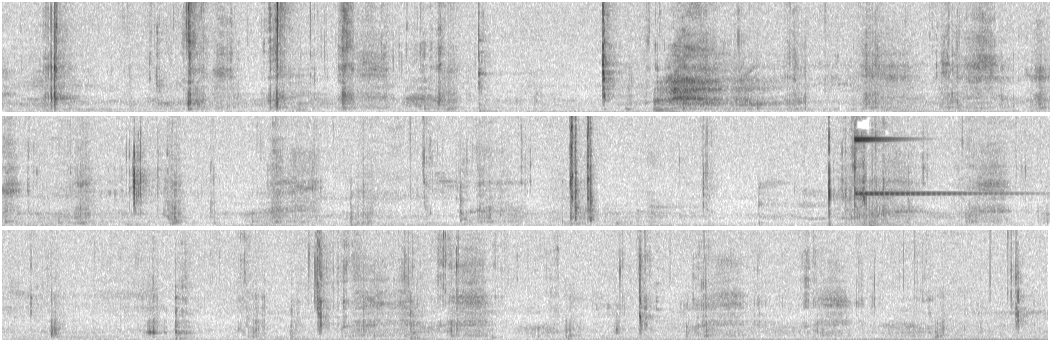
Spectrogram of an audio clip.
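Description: Close-up eating sounds of two people eating spicy instant noodles with chopsticks: wet chewing with many short sharp clicks. A brief high ring about nine and a half seconds in.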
